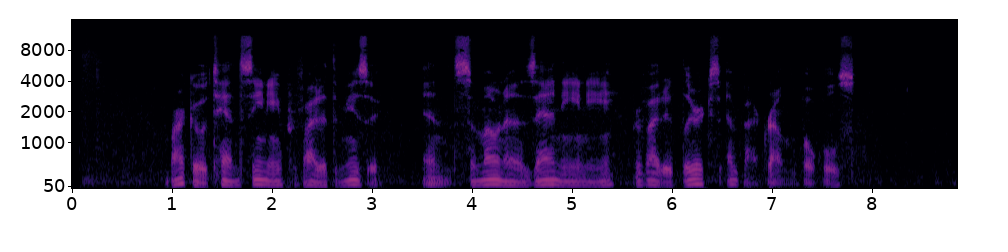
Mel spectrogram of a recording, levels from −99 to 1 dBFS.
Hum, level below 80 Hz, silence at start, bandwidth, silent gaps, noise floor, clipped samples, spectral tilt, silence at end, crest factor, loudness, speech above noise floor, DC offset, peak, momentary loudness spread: none; -78 dBFS; 0.1 s; 11.5 kHz; none; -89 dBFS; under 0.1%; -3.5 dB/octave; 0.9 s; 20 dB; -60 LUFS; 28 dB; under 0.1%; -42 dBFS; 11 LU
